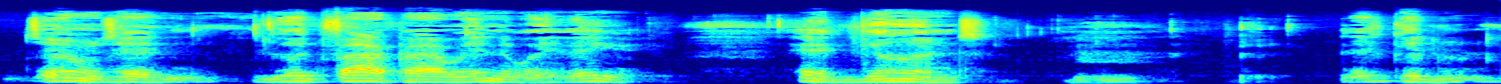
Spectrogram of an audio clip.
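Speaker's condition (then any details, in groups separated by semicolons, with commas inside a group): Parkinson's; about 5 years since onset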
